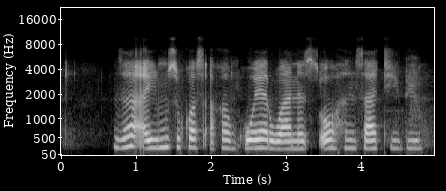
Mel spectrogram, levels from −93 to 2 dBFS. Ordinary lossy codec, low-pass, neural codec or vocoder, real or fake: Opus, 24 kbps; 7.2 kHz; none; real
